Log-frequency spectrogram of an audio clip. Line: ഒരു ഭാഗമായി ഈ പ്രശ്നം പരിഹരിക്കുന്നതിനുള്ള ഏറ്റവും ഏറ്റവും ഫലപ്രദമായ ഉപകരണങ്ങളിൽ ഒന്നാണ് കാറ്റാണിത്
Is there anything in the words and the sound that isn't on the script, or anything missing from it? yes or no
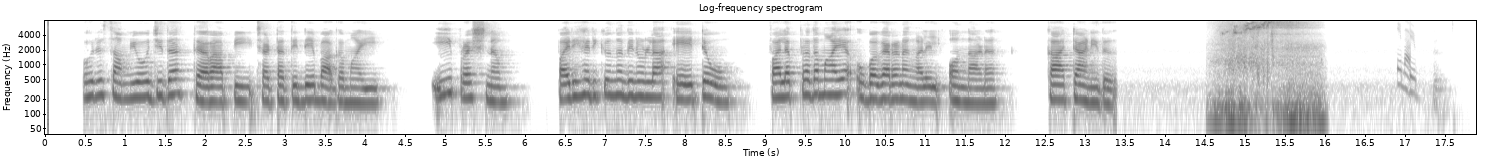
yes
